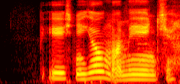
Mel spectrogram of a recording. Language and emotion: Russian, sad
